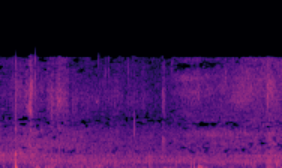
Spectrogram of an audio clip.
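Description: Faint outdoor background: a steady hiss with one brief click just after the start.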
